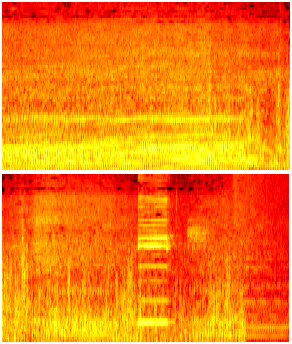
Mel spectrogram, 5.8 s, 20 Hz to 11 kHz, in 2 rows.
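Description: Bajaj Dominar 250's single-cylinder engine accelerating, its pitch rising for about two seconds before easing off, with wind noise. A short horn beep about four seconds in, and near the end the engine sound drops out as music starts.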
